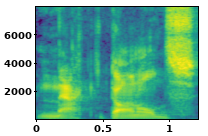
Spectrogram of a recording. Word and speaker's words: McDonald's: We got McDonald's in the family. Mick and Mac are different. It's not McDonald's restaurant, obviously, though many people pronounce it that way. It's MC Donald's. MC is Mick.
